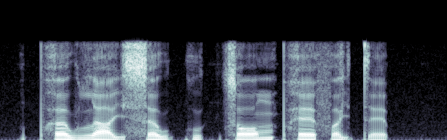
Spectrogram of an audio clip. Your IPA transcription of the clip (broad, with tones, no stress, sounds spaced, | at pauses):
pʰ ɐ˨˧ w l aː˨˩ j s ɐ˨˥ w kʷ ɪ˨ k̚ s ɔː˧ m pʰ ɛː˧ f ɐ˨˩ j t̪ ɛː˨ p̚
